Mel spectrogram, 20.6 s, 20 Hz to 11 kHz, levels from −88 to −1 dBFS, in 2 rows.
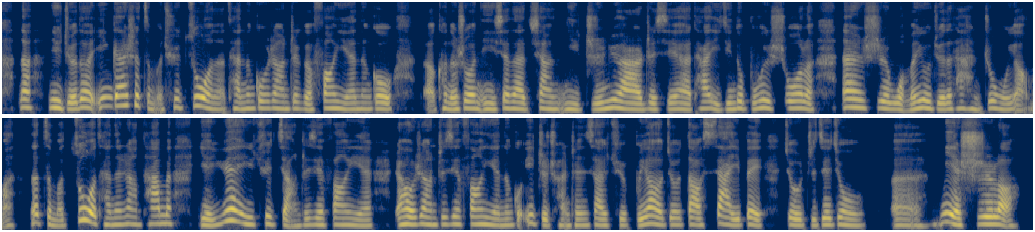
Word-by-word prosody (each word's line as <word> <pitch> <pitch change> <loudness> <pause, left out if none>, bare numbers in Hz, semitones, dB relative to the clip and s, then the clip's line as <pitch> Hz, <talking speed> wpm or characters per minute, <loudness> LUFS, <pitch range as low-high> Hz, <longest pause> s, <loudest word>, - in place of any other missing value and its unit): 那 235 -1 +1
你 225 0 +3
觉 185 -1 +2
得 230 0 +3
应 265 +2 -2
该 285 +1 +4
是 295 - 0
怎 210 -9 -4
么 175 - -10
去 240 +6 -6
做 255 -2 +4
呢， 175 - -7
才 195 - -5
能 200 +2 -4
够 205 0 -2
让 200 -2 -3
这 195 0 -6
个 170 - -1
方 210 +4 0
言 180 -2 -3
能 185 0 -6
够 185 -1 +2 0.4
可 210 - -3
能 175 -1 +1
说 205 +2 +3
你 180 -1 -2
现 200 +4 0
在 190 -2 +2
像 185 -2 -4
你 175 -2 -2
侄 175 +2 -3
女 225 +2 +2
啊 185 -5 +4
这 175 +1 -3
些 180 +1 -3
啊， 175 -2 0
她 200 +4 -3
已 180 -4 -4
经 180 +3 -4
都 205 - +1
不 185 -1 -7
会 220 +1 +2
说 210 +1 -1
了， 180 -4 -1 0.2
但 235 -1 +3
是 210 -1 -2
我 180 -2 0
们 175 +6 -1
又 220 -1 +4
觉 180 -3 -1
得 185 - 0
它 200 - -8
很 185 -3 -7
重 195 -4 -3
要 185 - -4
嘛。 175 0 -7 0.2
那 255 - +2
怎 220 -5 -4
么 160 -1 -5
做 295 - +6
才 200 -2 -6
能 200 +1 -2
让 220 0 -4
他 225 +2 0
们 235 -1 -2 0.2
也 180 -2 +1
愿 280 - +6
意 205 - 0
去 220 +3 -2
讲 195 -5 -3
这 185 - -5
些 190 0 -1
方 190 0 -3
言， 170 -1 -4 0.2
然 210 - +2
后 210 - +8
让 210 -1 0
这 210 - -4
些 215 0 -2
方 215 +1 +1
言 185 -3 -2
能 180 +1 -4
够 - - -4
一 245 - -2
直 185 -6 -1
传 175 0 -7
承 175 0 -3
下 180 -1 -1
去， 175 +1 -7
不 175 0 -6
要 215 +1 +5
就 190 0 -4
到 190 -1 0
下 205 +1 +1
一 175 - +1
辈 175 -1 0 0.2
就 185 -3 +1
直 175 0 -7
接 190 +1 0
就， 180 -4 -2 0.2
呃， 175 -2 -6
灭 250 -5 +6
失 215 +3 +4
了。 180 -6 +4
195 Hz, 305 characters per minute, -23 LUFS, 180-215 Hz, 0.4 s, 后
